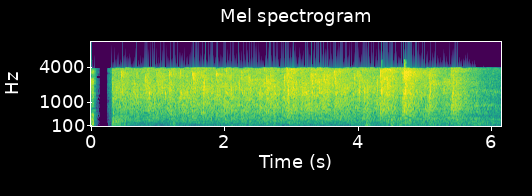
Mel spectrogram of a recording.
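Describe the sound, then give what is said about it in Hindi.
An audience applauds to welcome a speaker to the stage. After a brief silence, dense, steady clapping rises and holds at an even level for about six seconds. “करतल ध्वनि से उनका स्वागत करें”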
